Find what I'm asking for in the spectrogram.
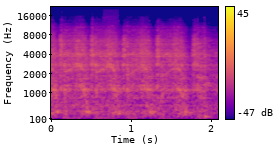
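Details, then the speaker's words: BMW R1150RS motorcycle, previously severely overheated, crank-no-start: labored starter whirring at roughly two to three compression strokes a second, dragging and fading as the battery goes flat; compression seems good. "Ah, the battery's slowly dying. Let's get this battery charged up and try again."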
